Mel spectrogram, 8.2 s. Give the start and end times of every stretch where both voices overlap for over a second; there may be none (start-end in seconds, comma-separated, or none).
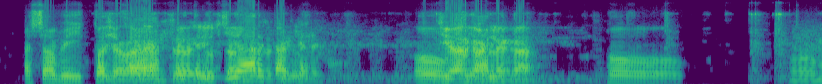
1.0-3.1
